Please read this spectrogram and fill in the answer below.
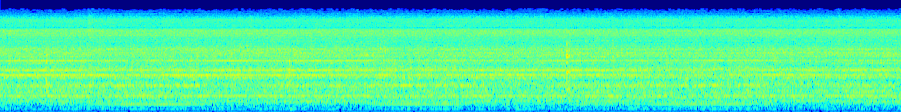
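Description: Electric meat grinder fitted with a sausage-stuffing tube, its motor running steadily as sausage meat is fed through into the casing. A single brief click about seven seconds in.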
